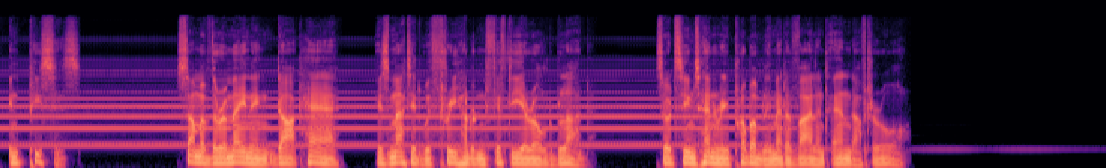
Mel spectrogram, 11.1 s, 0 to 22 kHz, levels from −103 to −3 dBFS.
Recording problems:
background music; noticeable; throughout; 10 dB below the speech

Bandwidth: 15 kHz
